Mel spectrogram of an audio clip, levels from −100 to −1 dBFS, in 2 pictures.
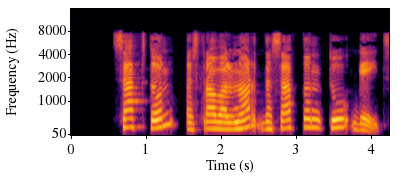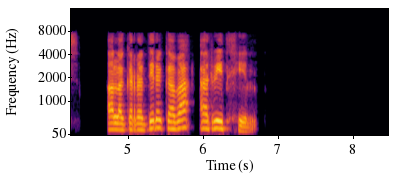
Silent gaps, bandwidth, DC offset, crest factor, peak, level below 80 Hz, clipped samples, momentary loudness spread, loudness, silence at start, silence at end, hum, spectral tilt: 1.44-1.54 s, 3.02-3.07 s, 3.40-3.44 s, 4.37-4.71 s, 5.90-5.95 s; 8.2 kHz; under 0.1%; 18 dB; 0 dBFS; -64 dBFS; under 0.1%; 10 LU; -18 LUFS; 0.6 s; 1.75 s; none; -4 dB/octave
